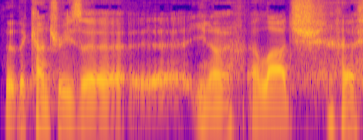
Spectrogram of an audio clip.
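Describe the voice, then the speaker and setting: An Australian man speaking in a low, mellow voice. He thinks aloud in a relaxed podcast chat, pausing often on ums and restarting his sentences. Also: vocal fry. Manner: hesitant, many fillers and restarts. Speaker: guest artist. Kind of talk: reflective podcast conversation.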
